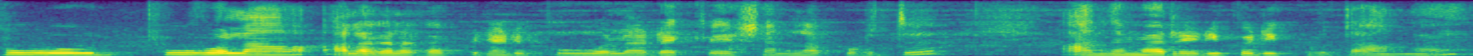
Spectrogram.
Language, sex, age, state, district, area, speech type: Tamil, female, 30-45, Tamil Nadu, Chennai, urban, spontaneous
